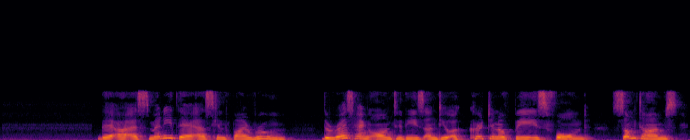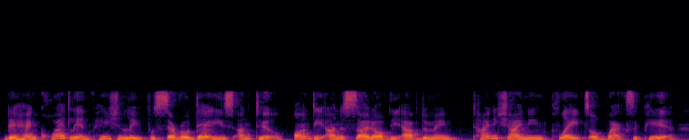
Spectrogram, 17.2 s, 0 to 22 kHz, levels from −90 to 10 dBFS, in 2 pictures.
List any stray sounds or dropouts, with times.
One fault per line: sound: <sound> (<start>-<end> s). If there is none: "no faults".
no faults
